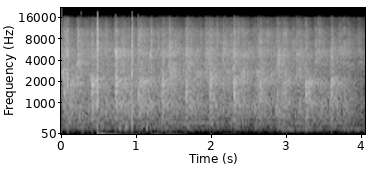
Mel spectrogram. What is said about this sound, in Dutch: Dat verdient toch een applausje.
